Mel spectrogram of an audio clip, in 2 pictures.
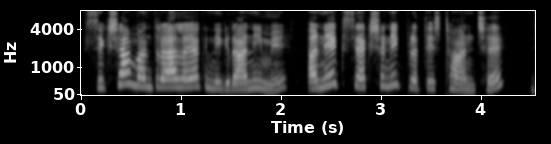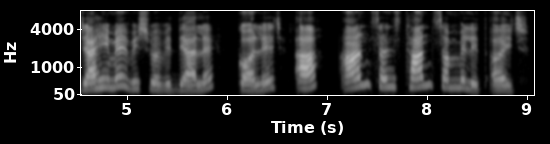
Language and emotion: Maithili, neutral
